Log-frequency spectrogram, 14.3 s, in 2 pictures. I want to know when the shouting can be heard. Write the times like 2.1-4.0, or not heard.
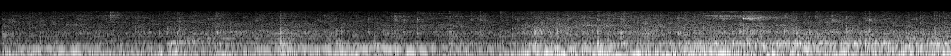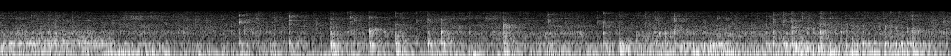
1.2-2.5.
